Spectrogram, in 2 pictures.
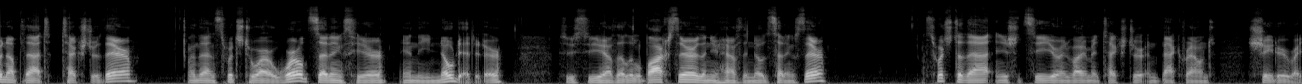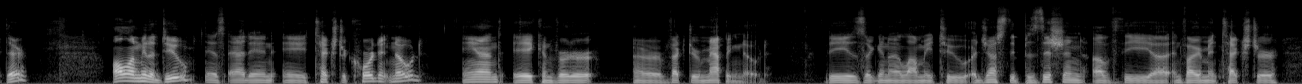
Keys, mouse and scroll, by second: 8.0-9.9 drag, 9.2 middle click, 9.8-12.6 middle drag, 11.4-13.2 drag, 13.1-16.3 middle drag, 15.0 shift+a, 17.1-18.8 drag, 17.6-18.8 middle drag, 18.0 shift+a, 20.7-23.4 drag.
